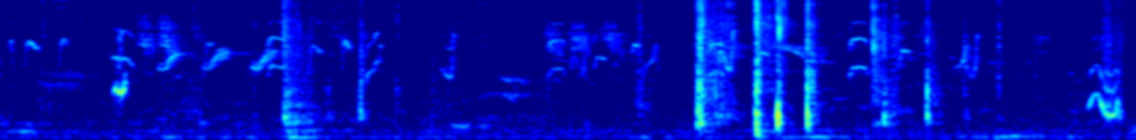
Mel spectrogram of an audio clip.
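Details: Playing partridge chicks utter scattered thin, high, hooked peeps and brief twitters, with pauses between bursts and a few loud clicking knocks and rustles.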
